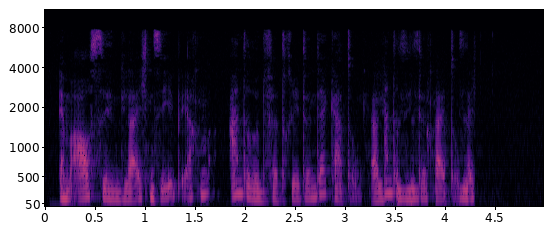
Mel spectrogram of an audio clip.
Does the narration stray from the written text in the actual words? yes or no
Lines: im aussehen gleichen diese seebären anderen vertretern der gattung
yes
